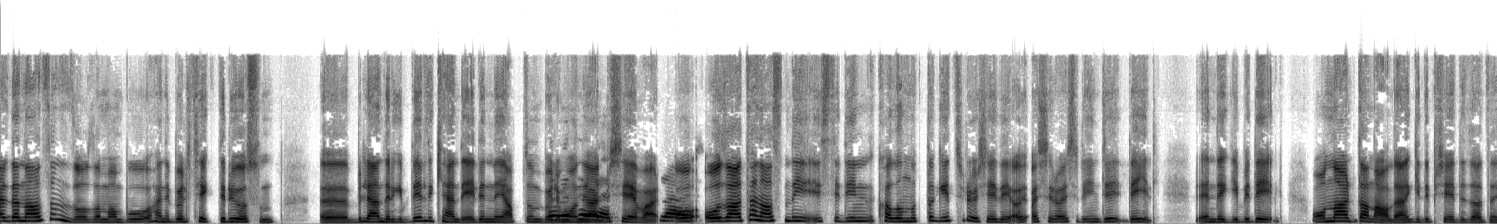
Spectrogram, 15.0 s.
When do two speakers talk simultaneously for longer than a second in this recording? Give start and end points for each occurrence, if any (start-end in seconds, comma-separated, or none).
5.5-7.0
